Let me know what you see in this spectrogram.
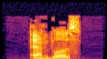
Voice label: "endless", English; adjectives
